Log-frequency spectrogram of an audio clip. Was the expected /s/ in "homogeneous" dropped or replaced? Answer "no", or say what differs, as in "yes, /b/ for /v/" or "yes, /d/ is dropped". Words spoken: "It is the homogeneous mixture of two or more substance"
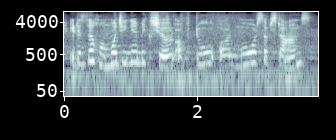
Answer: yes, /s/ is dropped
